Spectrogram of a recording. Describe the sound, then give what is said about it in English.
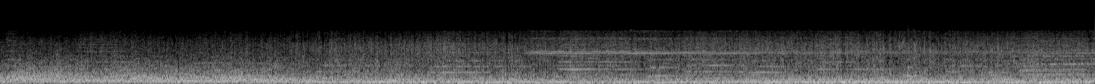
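Roar of a Redstone rocket launching an unmanned Mercury space capsule, the MR-1A replica, at Cape Canaveral: a continuous broad rumbling noise that stays steady throughout, with faint tonal traces running through it. “At Cape Canaveral, the 7 United States Project Mercury astronauts are among the observers at the firing of a Redstone rocket carrying an unmanned space capsule.”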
